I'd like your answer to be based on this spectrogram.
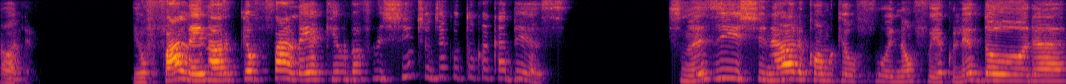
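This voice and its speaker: A woman's fairly high, normal speaking voice at a moderate pace, with lively intonation and big swings in loudness. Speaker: conscientiology researcher presenting her work. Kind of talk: online debate, personal testimony.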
